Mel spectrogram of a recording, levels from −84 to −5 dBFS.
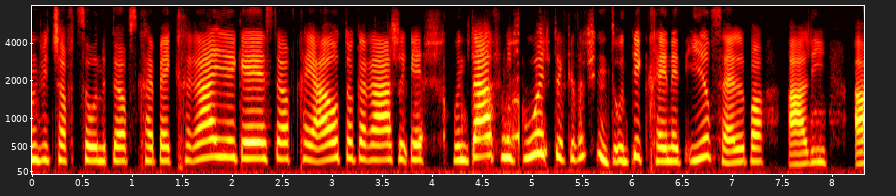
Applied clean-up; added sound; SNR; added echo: neural diffusion model UNIVERSE++.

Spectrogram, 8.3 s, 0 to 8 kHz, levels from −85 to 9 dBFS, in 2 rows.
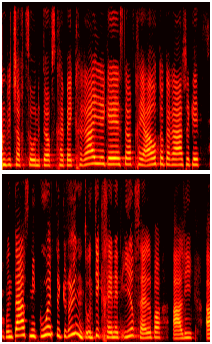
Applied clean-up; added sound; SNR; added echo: neural mask model Resemble Enhance denoiser.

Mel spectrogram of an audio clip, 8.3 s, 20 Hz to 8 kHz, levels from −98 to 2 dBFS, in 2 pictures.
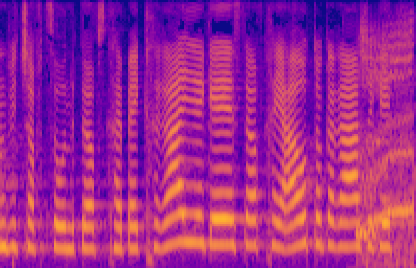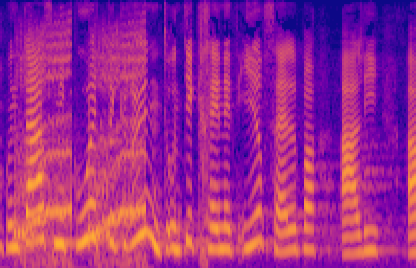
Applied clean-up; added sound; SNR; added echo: none; Alarm; 4 dB; none.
